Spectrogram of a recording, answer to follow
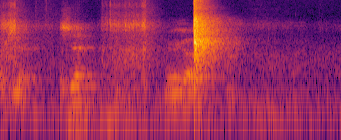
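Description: A single sharp crack about two and a half seconds in, fading out quickly, with faint voices in the background before it.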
